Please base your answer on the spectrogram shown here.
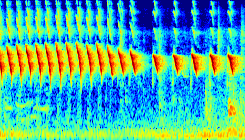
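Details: White-rumped shama song used to draw out singing: a rapid, even train of sharp high chips at about four per second, slowing to well-spaced single notes near the end.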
